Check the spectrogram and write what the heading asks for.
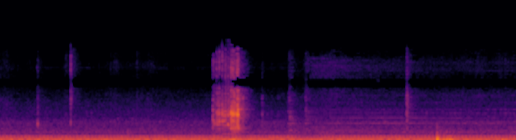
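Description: Duct tape being worked onto a steel hitch ball mount by hand: one short rasp of tape ripping about two seconds in, then a small knock near the end, over a steady hum.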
